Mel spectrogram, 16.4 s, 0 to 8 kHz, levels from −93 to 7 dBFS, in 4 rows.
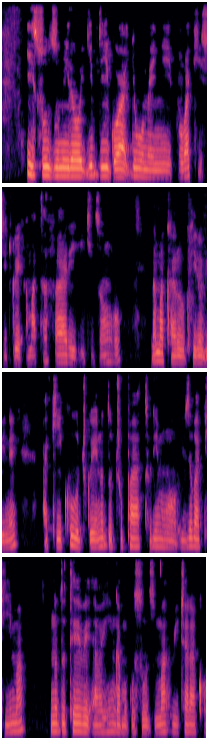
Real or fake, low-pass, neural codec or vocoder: real; 7.2 kHz; none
